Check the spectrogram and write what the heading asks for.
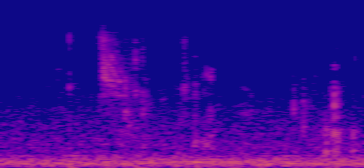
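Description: Faint rustle and crinkle of a picture book's paper page being turned by hand, with a few small ticks of handling.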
